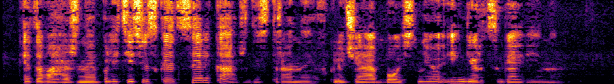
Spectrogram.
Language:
Russian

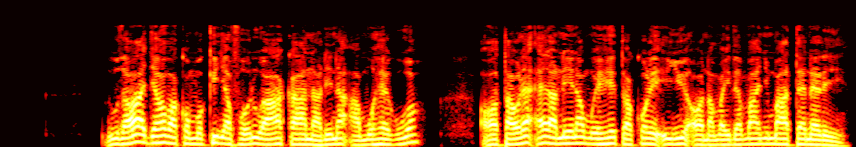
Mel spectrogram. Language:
Kikuyu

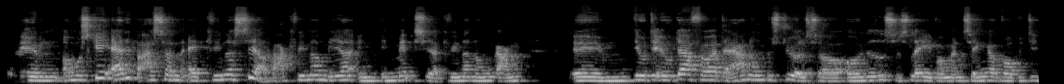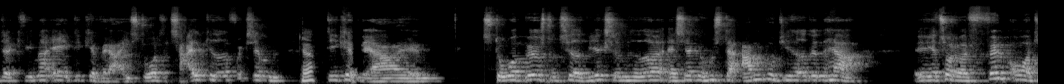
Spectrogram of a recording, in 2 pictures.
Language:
Danish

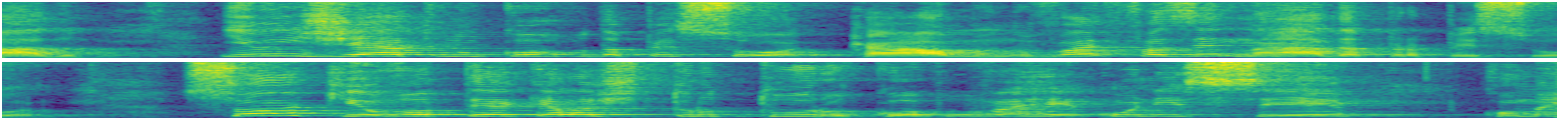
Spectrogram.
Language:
Portuguese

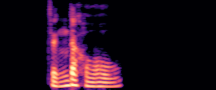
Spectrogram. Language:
Cantonese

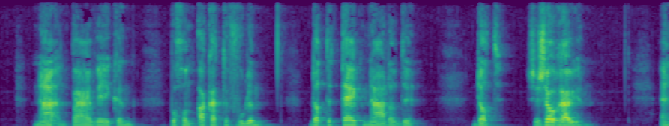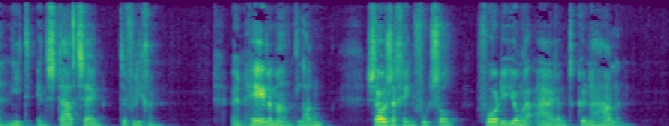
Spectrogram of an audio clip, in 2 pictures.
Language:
Dutch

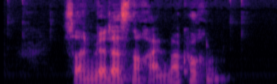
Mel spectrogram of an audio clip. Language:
German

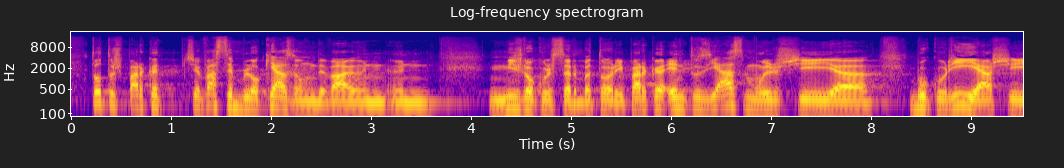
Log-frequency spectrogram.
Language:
Romanian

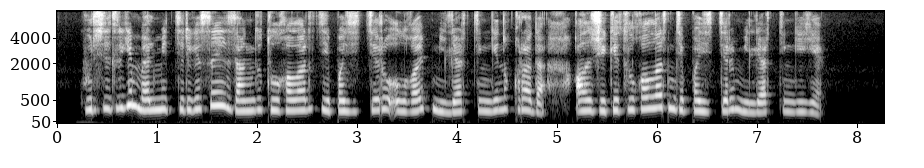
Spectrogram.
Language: Kazakh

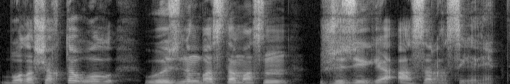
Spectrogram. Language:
Kazakh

